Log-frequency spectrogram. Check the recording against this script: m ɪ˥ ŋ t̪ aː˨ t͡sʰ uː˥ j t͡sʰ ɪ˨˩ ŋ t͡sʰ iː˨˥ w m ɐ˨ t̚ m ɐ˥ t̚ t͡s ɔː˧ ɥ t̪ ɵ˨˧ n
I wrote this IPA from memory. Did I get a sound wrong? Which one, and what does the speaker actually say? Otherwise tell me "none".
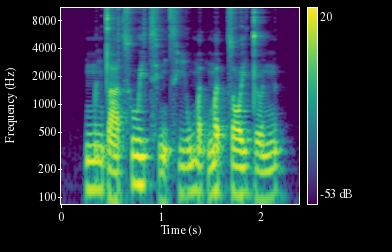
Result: ɥ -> j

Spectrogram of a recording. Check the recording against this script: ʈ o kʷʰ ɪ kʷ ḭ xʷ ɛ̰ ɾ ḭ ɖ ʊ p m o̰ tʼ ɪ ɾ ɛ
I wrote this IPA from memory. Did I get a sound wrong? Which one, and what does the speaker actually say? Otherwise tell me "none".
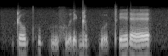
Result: m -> ɓ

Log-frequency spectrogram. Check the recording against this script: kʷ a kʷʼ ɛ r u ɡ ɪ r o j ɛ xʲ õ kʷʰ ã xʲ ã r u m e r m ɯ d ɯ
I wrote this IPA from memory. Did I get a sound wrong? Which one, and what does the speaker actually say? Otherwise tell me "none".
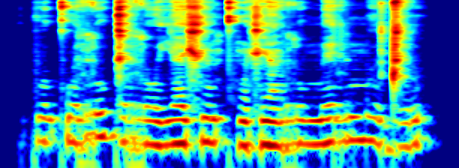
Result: ɪ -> ɛ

